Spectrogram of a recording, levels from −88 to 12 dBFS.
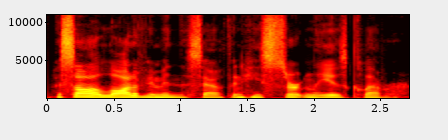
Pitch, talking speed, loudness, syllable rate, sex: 165 Hz, 310 wpm, -18 LUFS, 6.7 syllables/s, female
